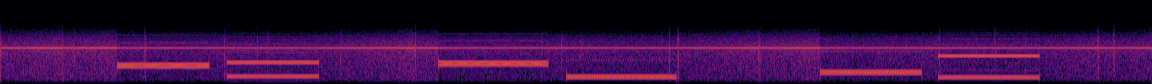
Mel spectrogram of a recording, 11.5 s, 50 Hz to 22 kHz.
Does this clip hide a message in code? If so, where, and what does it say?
Yes: aircraft SELCAL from 1.2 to 10.4 s, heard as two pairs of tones, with static crashes and a steady whistle near 2160 Hz. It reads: LM-DP MP-CD GH-CS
